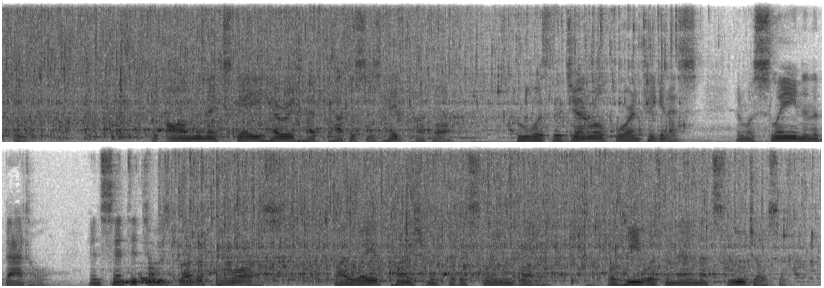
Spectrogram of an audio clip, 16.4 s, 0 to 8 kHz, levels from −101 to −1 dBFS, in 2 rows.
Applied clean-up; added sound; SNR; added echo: none; Toilet flush; 2 dB; none.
